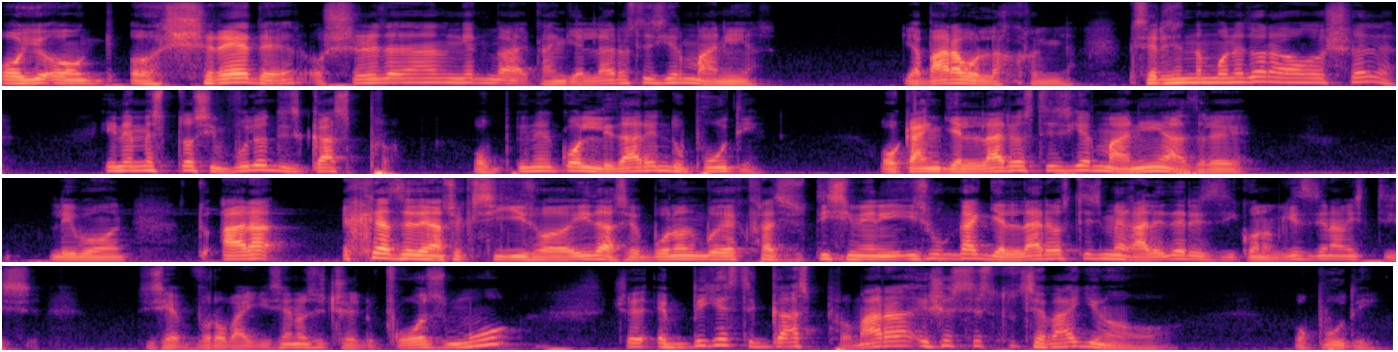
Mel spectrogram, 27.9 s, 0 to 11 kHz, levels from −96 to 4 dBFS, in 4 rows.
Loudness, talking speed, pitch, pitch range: -24 LUFS, 145 wpm, 130 Hz, 100-150 Hz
